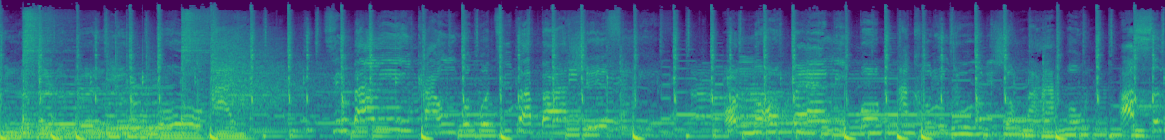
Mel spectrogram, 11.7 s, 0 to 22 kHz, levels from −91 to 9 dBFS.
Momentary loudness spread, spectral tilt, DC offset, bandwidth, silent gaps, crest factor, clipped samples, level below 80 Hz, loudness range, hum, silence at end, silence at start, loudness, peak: 7 LU; -5.5 dB/octave; 0.1%; 19.5 kHz; none; 10 dB; under 0.1%; -20 dBFS; 2 LU; none; 0 s; 0 s; -12 LUFS; 0 dBFS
